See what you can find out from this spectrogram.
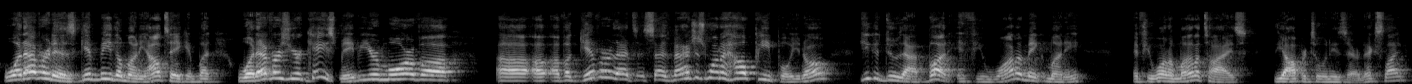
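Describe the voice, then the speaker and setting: A man's voice: sits high, sing-song, fairly quick, a little mellow. A man born in Cuba and raised in Miami giving an enthusiastic sales presentation on a live call, teasing listeners by name.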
